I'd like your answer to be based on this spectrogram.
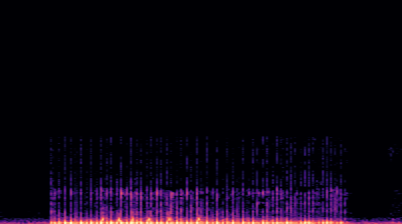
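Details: A sleeping animal snoring: one sustained, buzzing, fluttering, low-pitched inhalation lasting about three seconds.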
